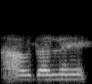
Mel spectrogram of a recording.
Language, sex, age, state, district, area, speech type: Odia, female, 18-30, Odisha, Bhadrak, rural, conversation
